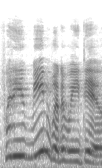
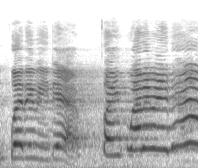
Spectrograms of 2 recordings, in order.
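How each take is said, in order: First: Quick, puzzled retort; mildly incredulous, rushing the question; baffled reply. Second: Mock wail climbing high and loud; hammed-up tearful panic, building; imitating bawling. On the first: Retold or imitated. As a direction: question it fast, thrown off. Baffled reply to bawling sister. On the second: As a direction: imitate a sister bawling in despair. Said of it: "she starts bawling even harder".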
